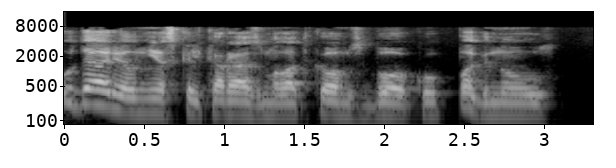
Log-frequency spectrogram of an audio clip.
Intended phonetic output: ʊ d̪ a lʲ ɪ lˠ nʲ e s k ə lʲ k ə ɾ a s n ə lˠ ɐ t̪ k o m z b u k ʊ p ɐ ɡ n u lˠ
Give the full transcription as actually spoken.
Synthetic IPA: ʊ d̪ a ɾʲ ɪ lˠ nʲ e s k ə lʲ k ə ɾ a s m ə lˠ ɐ t̪ k o m z b o k ʊ p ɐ ɡ n u lˠ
